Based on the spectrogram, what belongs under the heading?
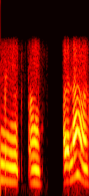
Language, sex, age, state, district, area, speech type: Tamil, female, 18-30, Tamil Nadu, Mayiladuthurai, rural, conversation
